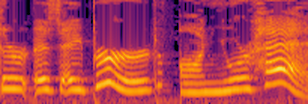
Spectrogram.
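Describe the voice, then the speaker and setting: Pitched extremely high, this is a put-on character voice. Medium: read story.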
